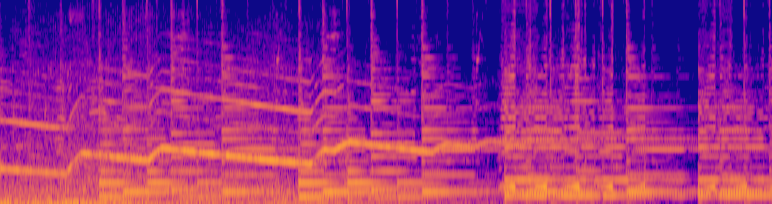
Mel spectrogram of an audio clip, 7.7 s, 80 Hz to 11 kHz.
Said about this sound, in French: Décembre 2001, le convoi présidentiel de Hugo Chavez file toute sirène hurlante dans les rues de Caracas.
